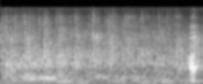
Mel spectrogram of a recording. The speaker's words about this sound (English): Now clap your hands and thank God for the grace of God. Thank God for the grace of God.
